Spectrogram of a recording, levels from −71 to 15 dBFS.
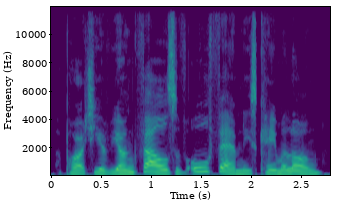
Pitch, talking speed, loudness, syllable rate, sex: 230 Hz, 215 wpm, -16 LUFS, 5.4 syllables/s, female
